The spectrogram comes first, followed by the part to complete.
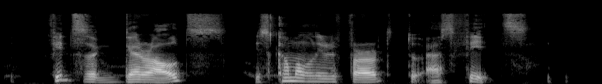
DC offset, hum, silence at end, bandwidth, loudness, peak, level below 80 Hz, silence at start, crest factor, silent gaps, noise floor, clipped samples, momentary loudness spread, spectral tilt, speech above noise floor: under 0.1%; none; 0.75 s; 11.5 kHz; -23 LUFS; -2 dBFS; -58 dBFS; 0.5 s; 22 dB; none; -69 dBFS; under 0.1%; 16 LU; -4.5 dB/octave; 46 dB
